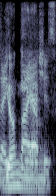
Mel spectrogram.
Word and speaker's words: Jungian: Well, first of all, it's pronounced Jungian.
